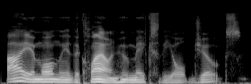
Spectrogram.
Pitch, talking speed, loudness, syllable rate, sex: 110 Hz, 240 wpm, -17 LUFS, 5.6 syllables/s, male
